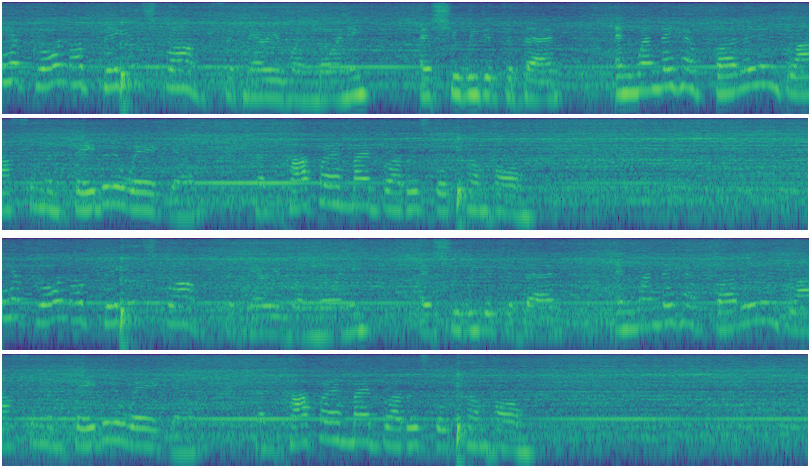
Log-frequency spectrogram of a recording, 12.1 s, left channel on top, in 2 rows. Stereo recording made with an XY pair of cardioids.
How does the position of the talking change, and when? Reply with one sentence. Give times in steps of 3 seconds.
You can hear the talking on the left from 0 s and in the centre from 9 s.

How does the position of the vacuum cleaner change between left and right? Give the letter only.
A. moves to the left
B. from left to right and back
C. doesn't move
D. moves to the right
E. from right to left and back
B.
